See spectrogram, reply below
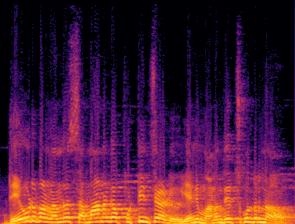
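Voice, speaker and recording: A man's voice: extremely high pitch, sing-song, very fast, reverberant. A man teaching numerology in an emphatic lecture, asking questions and answering them himself. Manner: emphatic, asks and answers his own questions. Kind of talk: explanatory lecture.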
